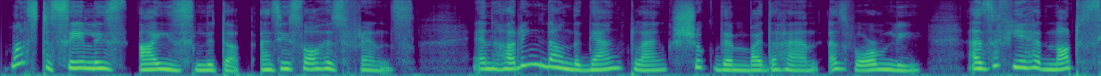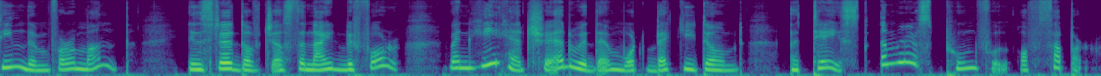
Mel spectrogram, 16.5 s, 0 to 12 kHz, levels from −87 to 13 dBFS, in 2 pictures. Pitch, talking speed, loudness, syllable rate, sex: 235 Hz, 195 wpm, -19 LUFS, 5.1 syllables/s, female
